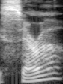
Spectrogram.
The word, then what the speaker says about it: Sayre: It's an English family name, and yeah, it's just one syllable. Oh, okay, Sarah.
